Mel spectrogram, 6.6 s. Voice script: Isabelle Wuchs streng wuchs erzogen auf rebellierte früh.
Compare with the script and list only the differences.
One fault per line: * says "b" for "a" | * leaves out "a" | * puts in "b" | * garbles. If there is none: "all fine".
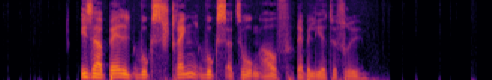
all fine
